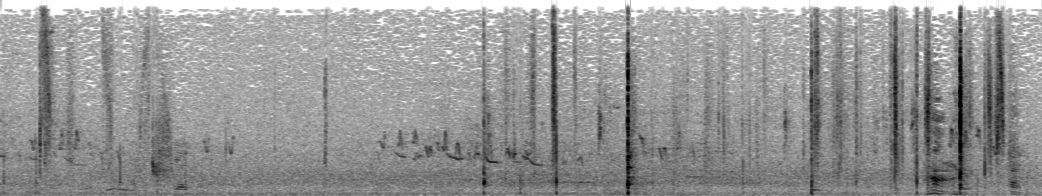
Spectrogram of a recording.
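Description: Tennis balls struck by racquets in a doubles rally: a series of sharp pops, the loudest about six seconds in, coming closer together near the end.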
